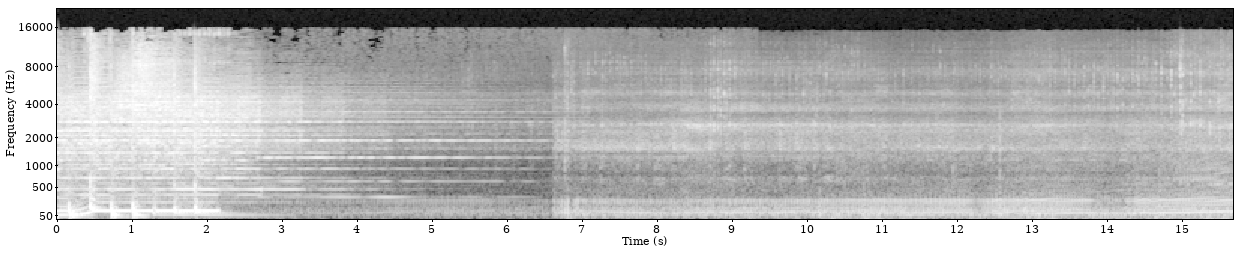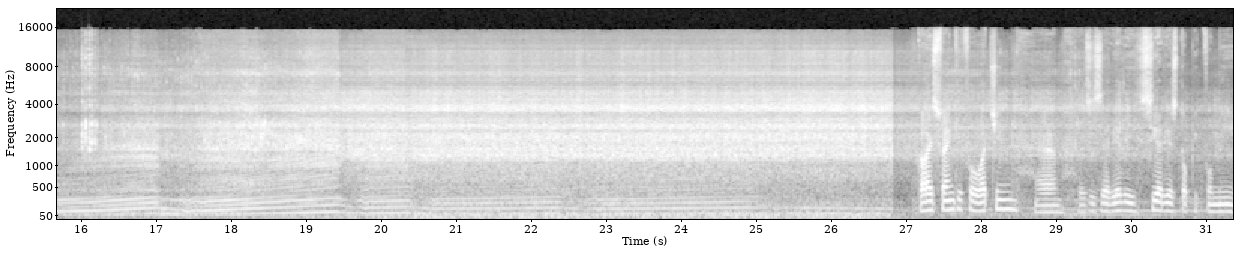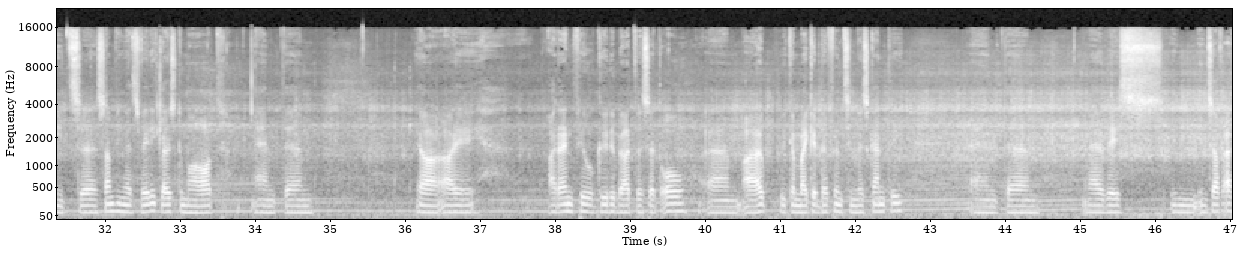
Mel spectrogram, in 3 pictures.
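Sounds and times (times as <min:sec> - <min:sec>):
background music: 0:00.0 - 0:06.8
motorcycle engine accelerating: 0:00.0 - 0:47.0.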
